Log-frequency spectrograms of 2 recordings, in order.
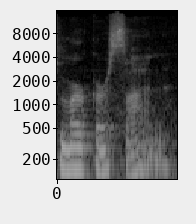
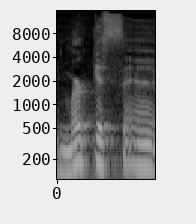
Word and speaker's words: Merkerson: IMDb it's mkon so people always pronounce my name wrong it's Epatha and it's Merkerson it's m e r k r s o n and people say Merkerson they say merus meron but that I I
